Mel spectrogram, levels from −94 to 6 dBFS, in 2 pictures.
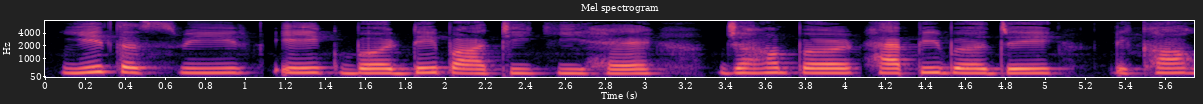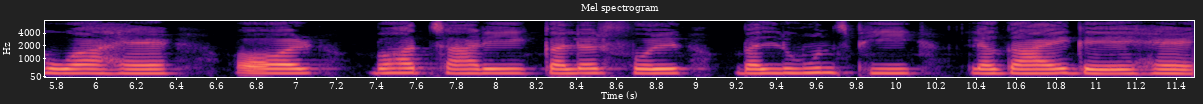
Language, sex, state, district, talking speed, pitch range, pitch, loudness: Hindi, female, Uttar Pradesh, Etah, 120 wpm, 225-245 Hz, 230 Hz, -24 LUFS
